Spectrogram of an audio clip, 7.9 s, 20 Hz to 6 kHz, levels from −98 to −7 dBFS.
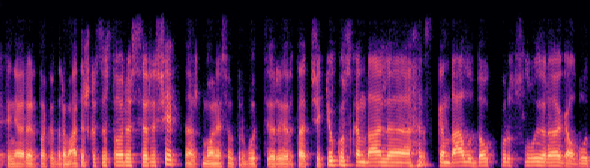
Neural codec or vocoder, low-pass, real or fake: codec, 44.1 kHz, 7.8 kbps, DAC; 5.4 kHz; fake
